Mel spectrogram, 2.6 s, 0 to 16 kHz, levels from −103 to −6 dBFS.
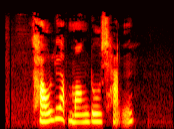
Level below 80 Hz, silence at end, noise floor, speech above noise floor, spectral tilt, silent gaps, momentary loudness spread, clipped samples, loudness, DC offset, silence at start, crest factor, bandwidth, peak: -80 dBFS; 0.65 s; -74 dBFS; 51 dB; -4 dB/octave; none; 16 LU; under 0.1%; -24 LUFS; under 0.1%; 0.5 s; 22 dB; 11 kHz; -4 dBFS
